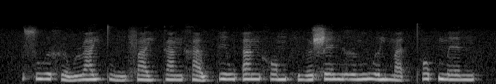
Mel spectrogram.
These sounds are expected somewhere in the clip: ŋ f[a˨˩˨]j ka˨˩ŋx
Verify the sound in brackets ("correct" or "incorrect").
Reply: incorrect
